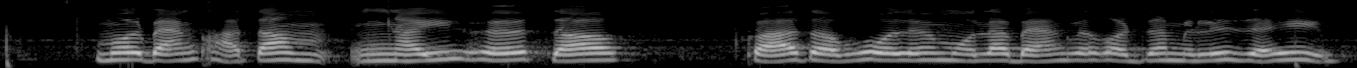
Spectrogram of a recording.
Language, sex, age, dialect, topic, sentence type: Chhattisgarhi, female, 18-24, Central, banking, question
